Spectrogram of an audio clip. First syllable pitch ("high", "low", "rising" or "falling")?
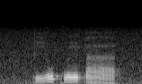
rising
